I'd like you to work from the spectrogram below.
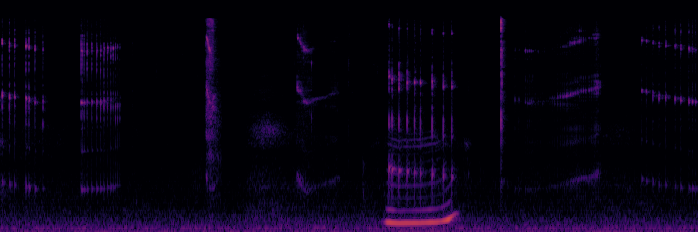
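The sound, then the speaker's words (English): Scissors snipping hair during a men's haircut in a barbershop roleplay: a few crisp, quiet snips spaced apart, mixed with soft clicks and brief squeaky handling sounds over a hushed background. “just snip you a little. Snip.”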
